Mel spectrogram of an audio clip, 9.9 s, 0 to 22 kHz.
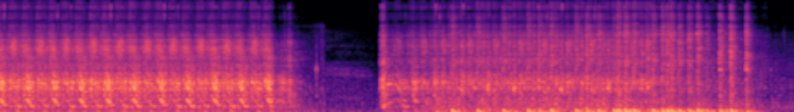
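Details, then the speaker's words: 1984 Volvo 244 GL revived from the woods, hot-wired to the coil and running on starting fluid down the intake with no fuel system: chugging about three beats a second that dies, then another try sputters and fades. Fuel starvation. "Yeah, it's not getting enough fuel, but we can fix that."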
